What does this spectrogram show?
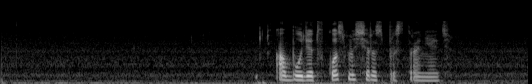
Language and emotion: Russian, neutral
